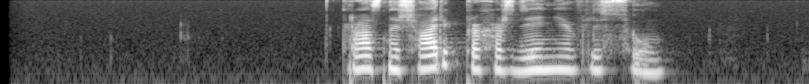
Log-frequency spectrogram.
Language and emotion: Russian, neutral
